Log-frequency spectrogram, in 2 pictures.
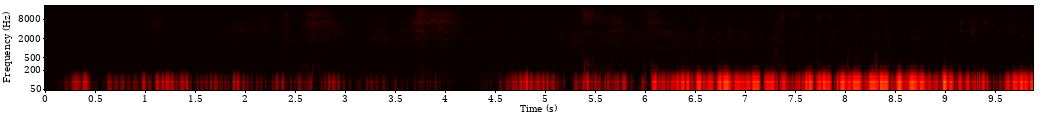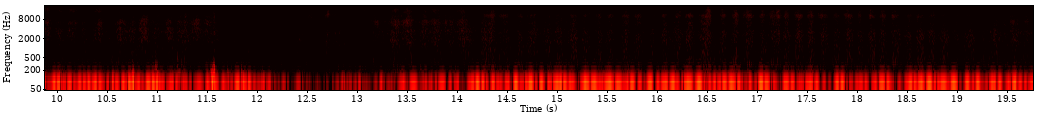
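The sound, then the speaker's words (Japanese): Continuous rubbing and rustling of a towel drying damp hair before a hair dryer is used, starting softer and growing steadier and louder with a busy, brushing texture and no talking. “ドライヤーの前にタオルドライしますね。”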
